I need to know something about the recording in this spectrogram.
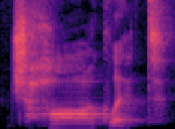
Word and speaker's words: chocolate: There are two sounds. Repeat after me. Chocolate. And the syllable stress is on the first sound. Chocolate. So that last sound is fast.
